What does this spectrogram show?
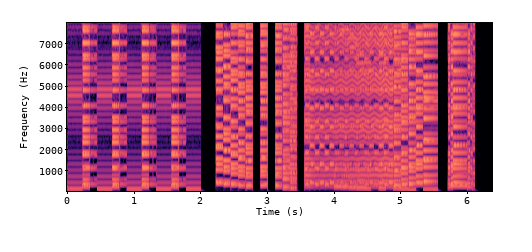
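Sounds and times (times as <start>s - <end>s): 
8-bit jingle: 0.0s - 6.2s.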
